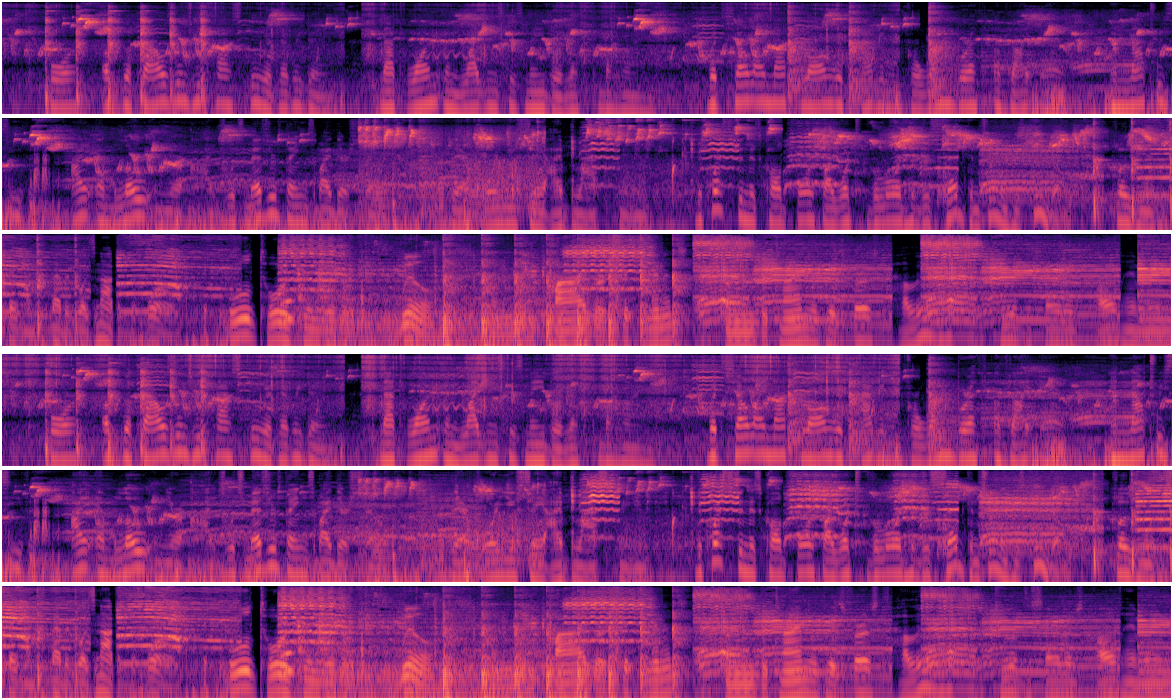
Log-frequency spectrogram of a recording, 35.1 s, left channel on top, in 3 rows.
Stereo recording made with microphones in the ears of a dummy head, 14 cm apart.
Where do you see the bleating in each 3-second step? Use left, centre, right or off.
right, right, right, right, right, right, right, right, right, centre, left, left.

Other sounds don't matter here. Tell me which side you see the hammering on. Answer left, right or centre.
left.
